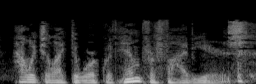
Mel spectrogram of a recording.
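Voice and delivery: low, hushed half-whispered voice. Recounting what somebody half-whispered in the room, retelling someone's half-whisper. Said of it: "I hear somebody say a whisper".

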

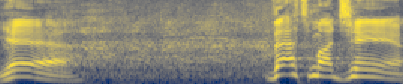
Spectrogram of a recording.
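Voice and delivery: slow street swagger, very drawn out.

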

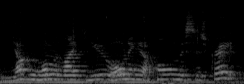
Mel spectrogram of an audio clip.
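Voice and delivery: usual speaking voice

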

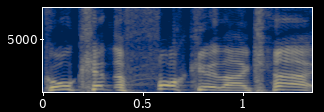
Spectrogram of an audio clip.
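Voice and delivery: very high-pitched, shrill, furious, angry yelling. Retelling how you shouted at the kids about a cat, reenact the shout. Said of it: "I literally was shouting at them".

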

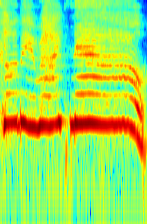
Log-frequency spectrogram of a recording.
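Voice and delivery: loud, high yell with "now" drawn out. Narrator voicing a character's line in a story, yelling. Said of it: "yelled Donovan".

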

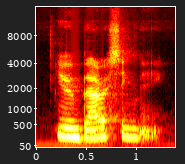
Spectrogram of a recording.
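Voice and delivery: put-on muttering under the breath. Retelling what a father said on arriving: imitating someone muttering under breath. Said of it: "says under his breath as he smiles".

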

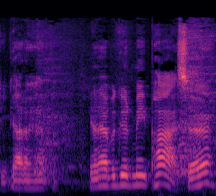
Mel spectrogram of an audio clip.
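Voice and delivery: bad fake New Zealand accent. Retelling a sporting goods store clerk's advice, bad New Zealand accent. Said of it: "I can't get the New Zealand thing down".

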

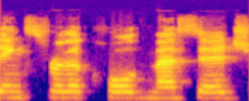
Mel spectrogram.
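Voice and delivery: ordinary delivery

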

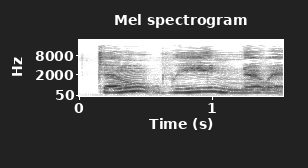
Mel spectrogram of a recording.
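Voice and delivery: slow, drawn-out groaning voices in unison. Several engines answering another engine, groaned. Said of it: "they groaned".

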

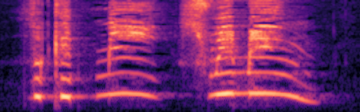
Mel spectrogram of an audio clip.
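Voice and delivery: very high, loud tiny-creature squeak. Reading a story, a character calls from the middle of his pool: squeaked. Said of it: "squeaked Roo".

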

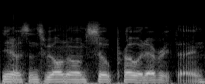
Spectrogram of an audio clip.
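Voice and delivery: major, heavy, dripping sarcasm. Gamer fixing a headset knocked off by a sneeze, heavily sarcastic. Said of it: "that was major sarcasm".

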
